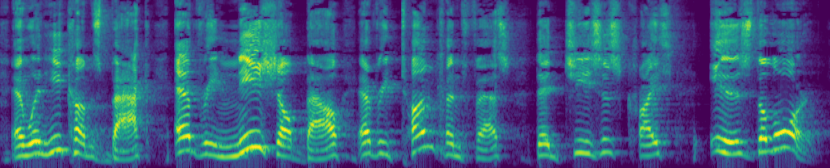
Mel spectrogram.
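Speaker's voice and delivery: high, loud preacher's proclamation; emphatic preaching. Real, not acted. Preaches the climax.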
